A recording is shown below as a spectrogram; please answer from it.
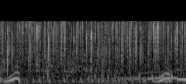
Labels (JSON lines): {"label": "biophony, cascading saw", "recorder": "SoundTrap 600 or HydroMoth"}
